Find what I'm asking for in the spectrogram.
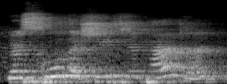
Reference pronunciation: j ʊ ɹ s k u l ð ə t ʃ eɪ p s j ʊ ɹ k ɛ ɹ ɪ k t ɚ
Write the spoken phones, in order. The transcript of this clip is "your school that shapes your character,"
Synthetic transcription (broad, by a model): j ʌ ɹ s k u l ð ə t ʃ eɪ s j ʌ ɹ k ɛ ɹ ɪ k t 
